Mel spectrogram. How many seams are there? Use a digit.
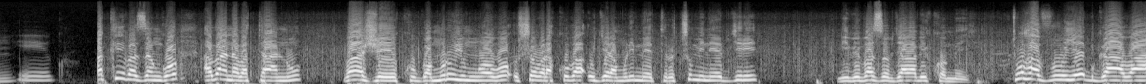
1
